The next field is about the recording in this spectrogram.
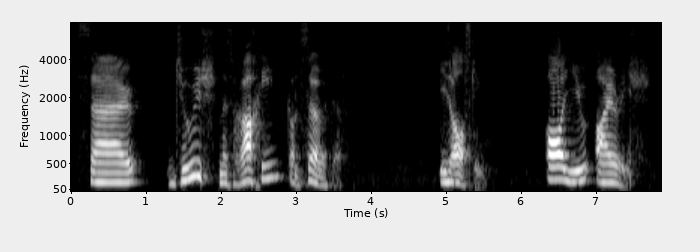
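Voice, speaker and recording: Fielding viewer questions during a live-stream Q&A, this Afrikaans-speaking South African man is earnest and very animated, his voice pitched high. He often halts mid-thought and restarts.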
